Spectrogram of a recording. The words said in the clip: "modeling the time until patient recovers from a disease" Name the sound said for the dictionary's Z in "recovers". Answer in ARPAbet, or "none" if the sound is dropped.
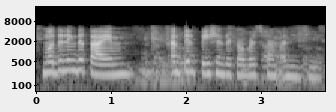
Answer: S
